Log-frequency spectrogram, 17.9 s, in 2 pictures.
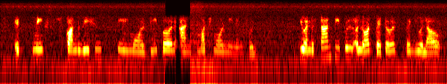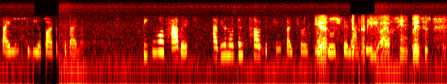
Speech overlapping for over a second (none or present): present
